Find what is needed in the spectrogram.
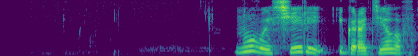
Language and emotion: Russian, neutral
